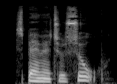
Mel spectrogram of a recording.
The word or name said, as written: spermatozo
